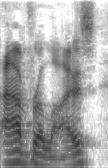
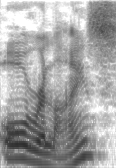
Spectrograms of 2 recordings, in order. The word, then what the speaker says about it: Avralize: don't know I think others are also mispronouncing this as as aiz oh yeah um so it's correctly pronounced oraly yes tell me about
